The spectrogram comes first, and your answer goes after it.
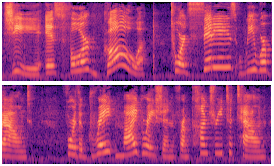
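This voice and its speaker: Very slow, bright-voiced woman reading to children. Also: a little high, big pitch swings. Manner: deliberate, emphatic phrasing with pauses. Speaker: teacher reading a picture book aloud. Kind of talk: expressive children's read-aloud of rhyming verse.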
